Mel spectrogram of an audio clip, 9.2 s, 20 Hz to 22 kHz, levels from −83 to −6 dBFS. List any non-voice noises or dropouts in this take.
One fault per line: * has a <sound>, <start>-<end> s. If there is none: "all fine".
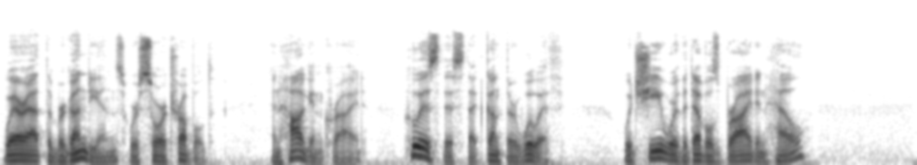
all fine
